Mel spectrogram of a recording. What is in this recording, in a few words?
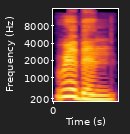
"ribbon", English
